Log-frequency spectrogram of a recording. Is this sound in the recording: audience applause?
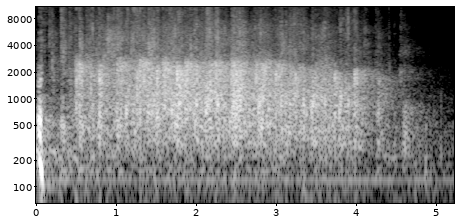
yes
